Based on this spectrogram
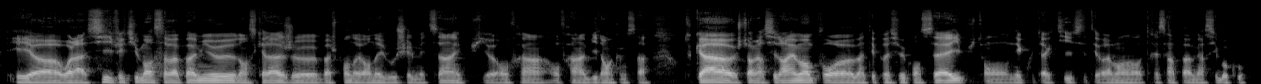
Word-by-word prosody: et 95 -2 +2
heu, 85 - +5 0.2
voilà, 80 -1 +3
si 85 +8 -2
effectivement 100 0 -1
ça 100 - -2
va 90 -2 +2
pas 95 -2 +2
mieux, 95 0 +4
dans 85 -1 -1
ce 80 - -10
cas-là 90 0 +2
je 80 -1 -1
bah 80 - -4
je - - -13
prendrai 90 -3 -3
rendez-vous 80 +1 -3
chez 85 - -7
le 80 - -8
médecin 85 +3 -3
et 80 - -3
puis - - -15
heu, - - -4
on 80 - -4
fera 80 0 -4
on 90 - -6
fera 85 -1 -4
un - - -1
bilan, 80 -1 -3
comme 80 -1 -13
ça. 80 - -7
En 80 - -21
tout - - -17
cas, 95 -1 +9
heu, - - -1
je 85 - -8
te - - -5
remercie 85 -2 0
énormément 95 +1 +4
pour, 90 -2 +1
heu, 80 -1 +2
bah, 80 - -1
tes 80 - -9
précieux 90 0 -5
conseils 90 +3 +3
et - - 0
puis - - -15
ton 80 +1 -6
écoute 85 0 -8
active, 90 -1 -5
c'était 90 - -11
vraiment 80 -1 -3
très - - -14
sympa. 80 - -4
Merci 80 +2 -7
beaucoup. 80 0 -6
85 Hz, 265 wpm, -25 LUFS, 80-90 Hz, 0.2 s, cas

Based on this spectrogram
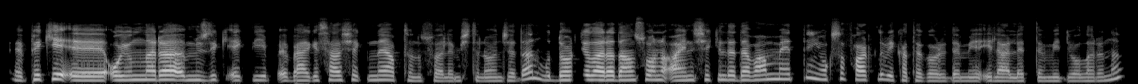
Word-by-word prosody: E, 190 - -2
peki, 225 +6 +1
eee, 185 -5 +5
oyunlara 210 0 +5
müzik 205 0 -4
ekleyip, 195 0 -6
eee, 175 - -4
belgesel 190 +2 0
şeklinde 205 0 -4
yaptığını 185 -5 -1
söylemiştin 160 +1 -6
önceden. 175 - -3
Bu 195 -1 -8
4 205 +2 +1
yıl 215 - +3
aradan 205 0 +6
sonra 210 0 -1
aynı 190 +2 +1
şekilde 215 -1 -2
devam 210 +3 +2
mı 245 0 -1
ettin 245 +6 -5
yoksa 230 +3 -4
farklı 225 0 0
bir 200 - -2
kategoride 165 -4 -6
mi 160 -1 -6
ilerlettin 165 0 -4
videolarını? 165 - -7
200 Hz, 155 wpm, -23 LUFS, 175-210 Hz, -, aradan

